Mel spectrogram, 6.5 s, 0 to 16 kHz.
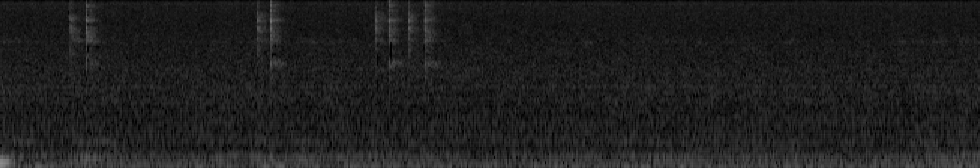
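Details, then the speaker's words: PC running Counter-Strike with Radeon HD 4870 graphics card; quiet hum with irregular bursts of scratchy clicking from the hard disk seeking hard under load. "Ouh, le disque dur, on l'entend gratter, je sais pas si vous l'entendez gratter."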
